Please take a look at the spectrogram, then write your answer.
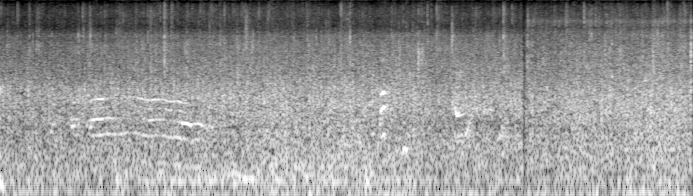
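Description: Steady rain falls and patters on surfaces, a continuous hiss with a few louder drops mixed in.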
